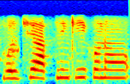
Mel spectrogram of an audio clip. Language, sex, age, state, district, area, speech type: Bengali, female, 18-30, West Bengal, South 24 Parganas, rural, conversation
